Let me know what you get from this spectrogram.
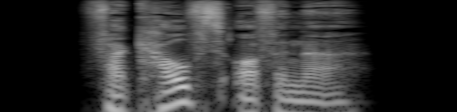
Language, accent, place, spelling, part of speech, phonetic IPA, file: German, Germany, Berlin, verkaufsoffener, adjective, [fɛɐ̯ˈkaʊ̯fsˌʔɔfənɐ], De-verkaufsoffener.ogg
- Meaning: inflection of verkaufsoffen: 1. strong/mixed nominative masculine singular 2. strong genitive/dative feminine singular 3. strong genitive plural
